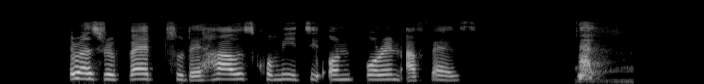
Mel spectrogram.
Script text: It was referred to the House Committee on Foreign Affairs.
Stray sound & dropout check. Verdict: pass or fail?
fail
